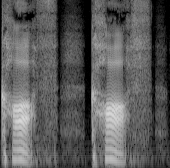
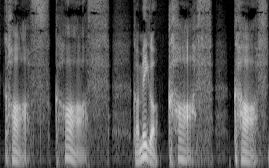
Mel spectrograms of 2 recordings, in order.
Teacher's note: C-O-U-G-H. Pero se pronuncia cough. Cough. Como si fuera un F o dos Fs.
